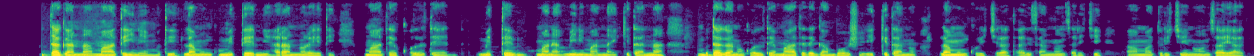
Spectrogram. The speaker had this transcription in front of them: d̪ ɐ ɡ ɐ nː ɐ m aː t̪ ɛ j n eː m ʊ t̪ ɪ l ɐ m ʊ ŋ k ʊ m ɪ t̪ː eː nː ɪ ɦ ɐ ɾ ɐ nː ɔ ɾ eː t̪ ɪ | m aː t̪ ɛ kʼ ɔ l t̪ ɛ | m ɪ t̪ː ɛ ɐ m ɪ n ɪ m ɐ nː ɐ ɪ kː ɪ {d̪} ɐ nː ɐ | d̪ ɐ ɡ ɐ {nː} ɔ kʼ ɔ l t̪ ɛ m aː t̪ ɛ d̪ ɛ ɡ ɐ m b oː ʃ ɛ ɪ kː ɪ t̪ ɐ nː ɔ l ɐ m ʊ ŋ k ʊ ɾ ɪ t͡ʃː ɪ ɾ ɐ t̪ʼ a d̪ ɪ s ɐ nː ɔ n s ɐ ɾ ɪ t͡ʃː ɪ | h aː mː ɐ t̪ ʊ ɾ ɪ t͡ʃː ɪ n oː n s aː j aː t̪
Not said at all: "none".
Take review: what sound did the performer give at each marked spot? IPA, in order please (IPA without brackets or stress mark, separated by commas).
t̪, n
